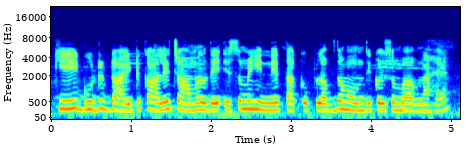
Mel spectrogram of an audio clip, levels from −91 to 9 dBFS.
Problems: constant background noise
